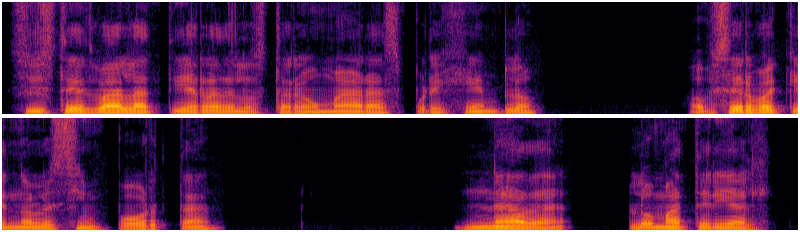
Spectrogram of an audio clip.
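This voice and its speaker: A man reading a translated interview aloud, voicing both the questions and the answers in a measured, deliberate way. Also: medium pitch, mellow, no echo, studio quality.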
